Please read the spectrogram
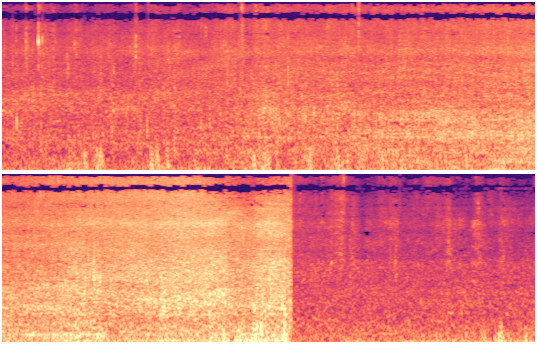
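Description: A vintage-style open car drives past, its engine and tyres growing louder over a few seconds to the loudest point about eight seconds in, where the sound cuts off suddenly. Wind noise on the microphone.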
